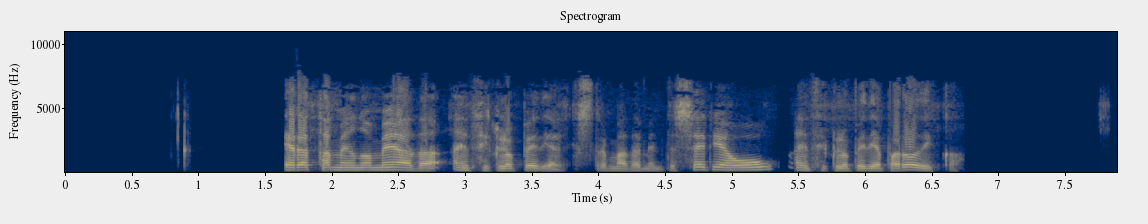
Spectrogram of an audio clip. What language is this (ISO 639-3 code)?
glg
